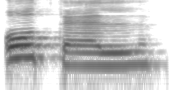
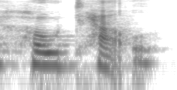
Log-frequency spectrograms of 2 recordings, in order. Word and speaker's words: hotel: You just say hotel. In Spanish, we do not pronounce the letter H.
